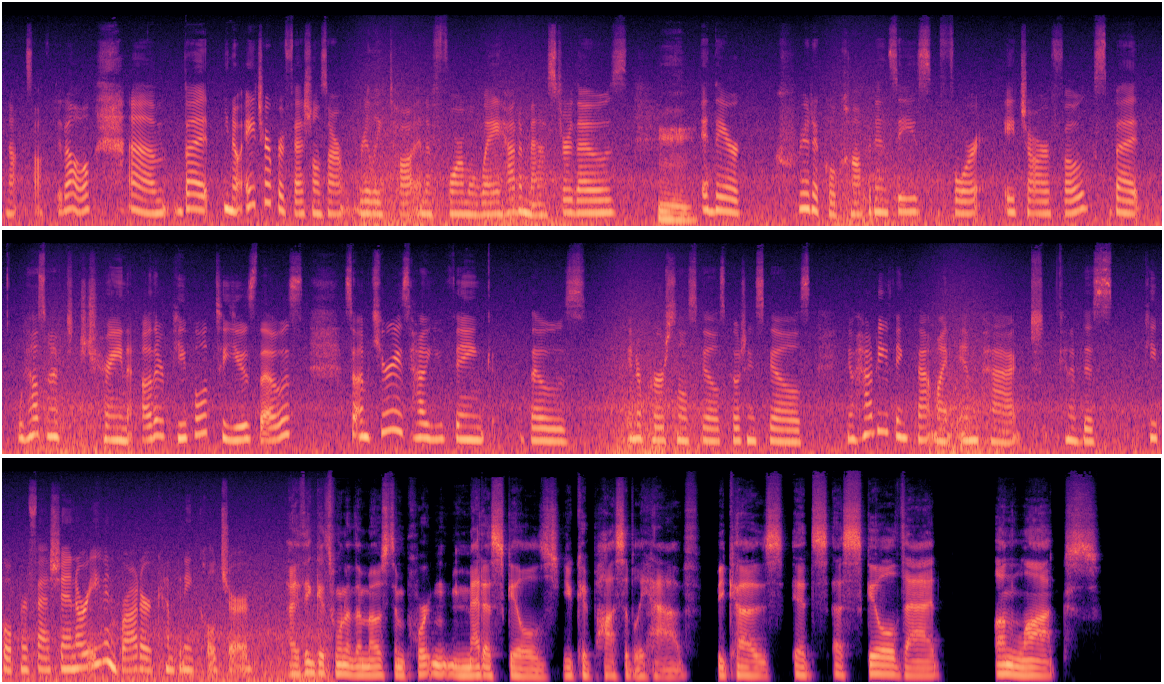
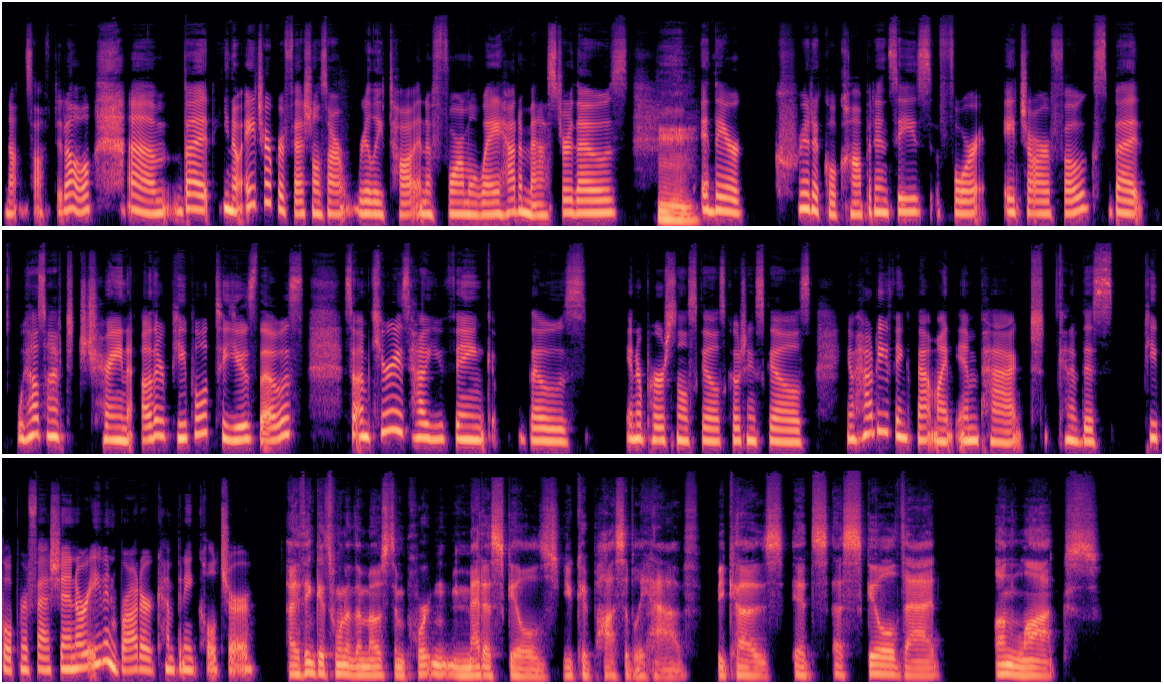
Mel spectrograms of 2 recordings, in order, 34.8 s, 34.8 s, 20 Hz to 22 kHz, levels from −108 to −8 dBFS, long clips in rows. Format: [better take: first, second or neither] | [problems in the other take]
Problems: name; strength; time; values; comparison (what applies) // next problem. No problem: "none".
second | wind noise on the microphone; occasional gusts; until 27 s; 10 dB below the speech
